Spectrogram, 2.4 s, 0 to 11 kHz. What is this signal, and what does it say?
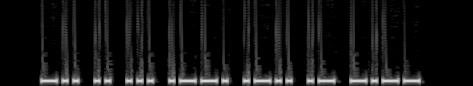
Morse code, heard as a keyed tone, about 46 wpm, 700 Hz. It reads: DISPLAY
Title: Sentences from Top 1200 Words - New Word Drill Alt - 45wpm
